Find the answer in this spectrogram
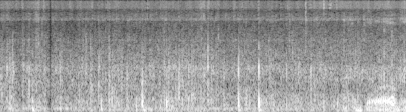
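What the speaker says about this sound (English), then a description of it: "we're out here to listen to this rain" Steady rain falling outdoors during a North Carolina rainstorm, a dense close hiss of drops hitting surfaces with a few sharper splats, alone with no talking.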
